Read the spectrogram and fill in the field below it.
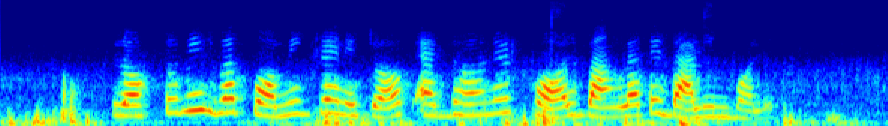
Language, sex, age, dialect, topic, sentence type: Bengali, female, <18, Standard Colloquial, agriculture, statement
